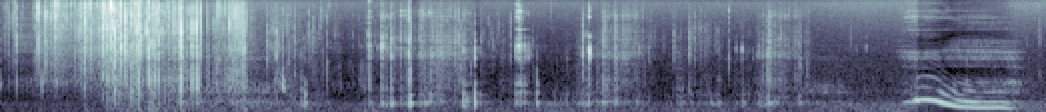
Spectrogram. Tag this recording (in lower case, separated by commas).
mastication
